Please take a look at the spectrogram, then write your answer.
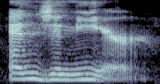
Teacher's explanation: So it's a high E and then you relax it to an R or tense it. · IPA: ˌendʒəˈnɪɹ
